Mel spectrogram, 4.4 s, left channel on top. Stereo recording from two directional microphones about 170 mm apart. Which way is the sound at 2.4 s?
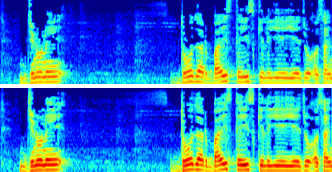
35° right (ahead or behind).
